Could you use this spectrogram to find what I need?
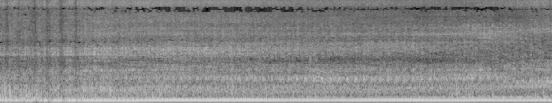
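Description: A powerful car engine idles with a deep, steady rumble.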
